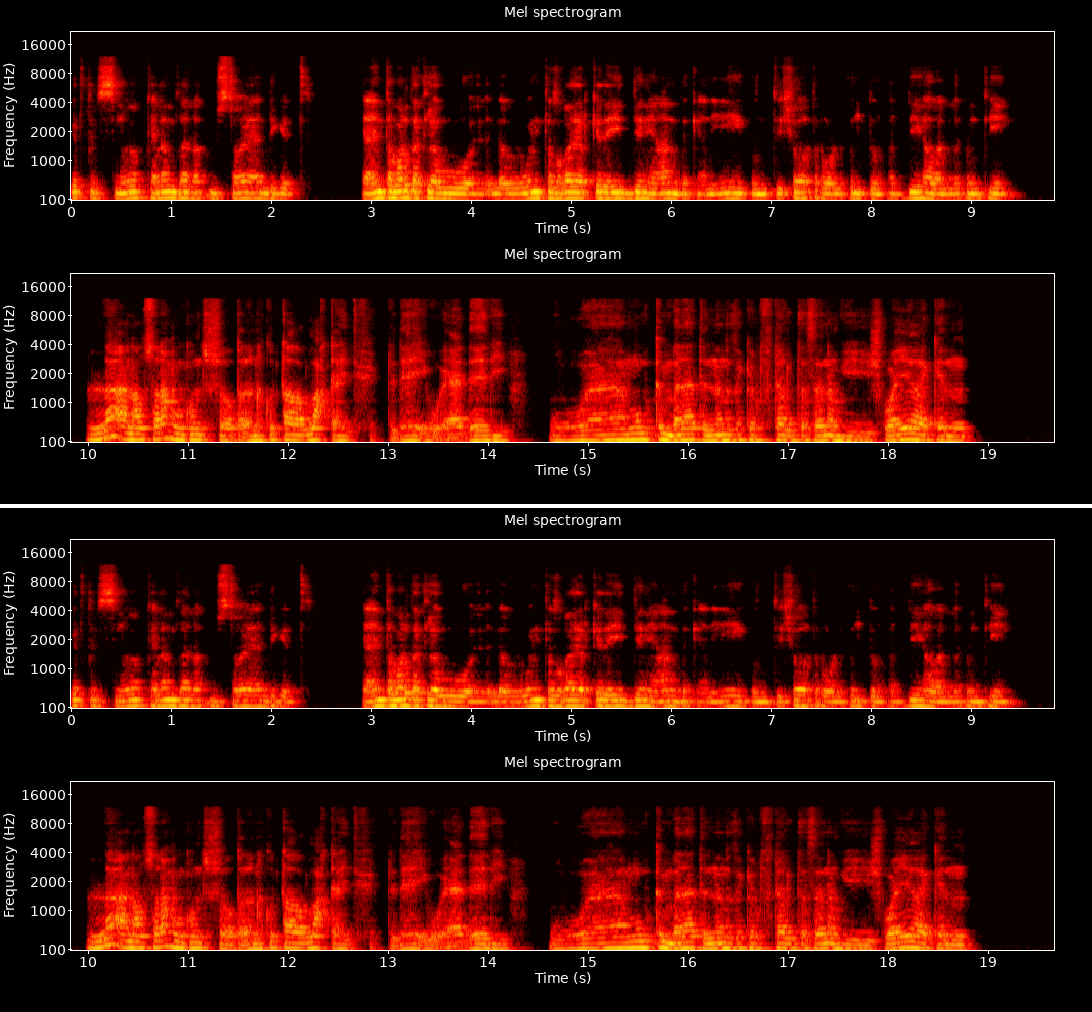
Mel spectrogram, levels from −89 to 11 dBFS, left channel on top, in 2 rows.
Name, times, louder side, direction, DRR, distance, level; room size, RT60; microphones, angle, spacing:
voice 1, 0.0-2.2 2.9-9.4, left 2 dB, 50° left, 0.6 m, -27 dB
voice 2, 10.0-14.3 14.6-18.8, left 2 dB, 25° left, 0.9 m, -28 dB
3.5 x 3.3 x 2.7 m
head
